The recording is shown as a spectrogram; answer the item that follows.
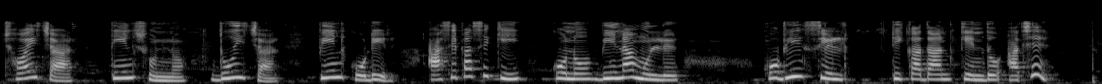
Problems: constant background noise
